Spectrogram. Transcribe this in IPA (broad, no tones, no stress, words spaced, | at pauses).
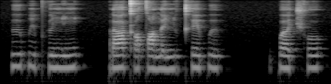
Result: ɨpipʰʉɲiɲ | ɾakʼɵ tˤɐneɲɵ kʰepɨ | pɐt͡ʃʰo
